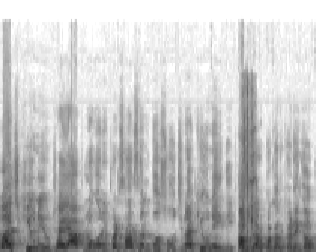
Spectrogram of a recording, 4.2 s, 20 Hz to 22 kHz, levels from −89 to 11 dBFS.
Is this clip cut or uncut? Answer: cut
